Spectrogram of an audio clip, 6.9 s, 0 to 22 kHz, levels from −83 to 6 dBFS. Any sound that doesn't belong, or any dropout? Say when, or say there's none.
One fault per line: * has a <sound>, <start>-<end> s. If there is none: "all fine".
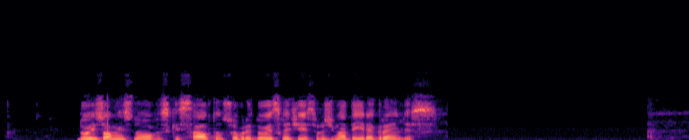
all fine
